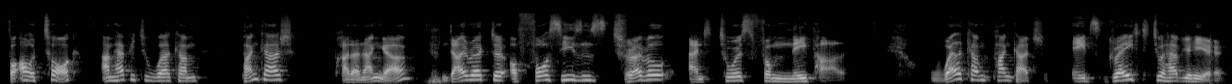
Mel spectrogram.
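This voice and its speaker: A man's voice: on the high side, dry recording, clean studio sound. A man in his forties hosting a conversational online interview, speaking into a headset mic. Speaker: host of an online travel talk. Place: small room at home, video call. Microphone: headset boom mic.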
